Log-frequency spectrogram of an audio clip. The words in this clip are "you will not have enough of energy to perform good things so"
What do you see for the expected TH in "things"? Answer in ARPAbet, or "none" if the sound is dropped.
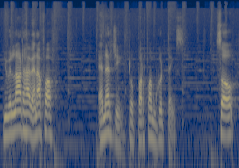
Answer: T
